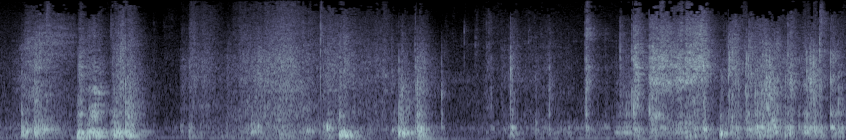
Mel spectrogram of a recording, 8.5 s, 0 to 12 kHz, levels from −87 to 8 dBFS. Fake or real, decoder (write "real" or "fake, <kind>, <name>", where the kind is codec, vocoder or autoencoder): real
